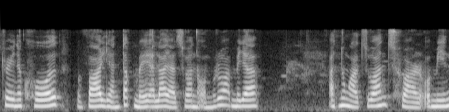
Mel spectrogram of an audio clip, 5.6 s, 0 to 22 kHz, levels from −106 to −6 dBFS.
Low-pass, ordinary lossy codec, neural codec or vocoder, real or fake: 7.2 kHz; none; none; real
